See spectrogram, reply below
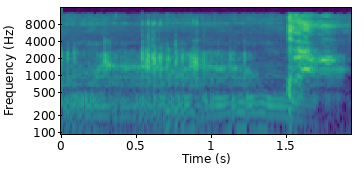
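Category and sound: animal, puppy growling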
